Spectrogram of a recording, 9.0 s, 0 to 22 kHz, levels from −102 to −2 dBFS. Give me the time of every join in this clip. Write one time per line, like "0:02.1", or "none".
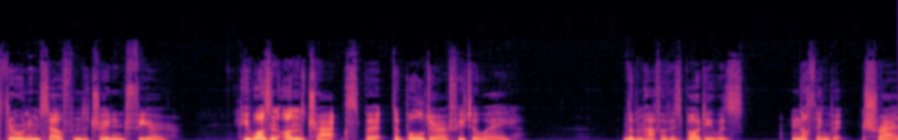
0:03.9
0:04.5
0:06.4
